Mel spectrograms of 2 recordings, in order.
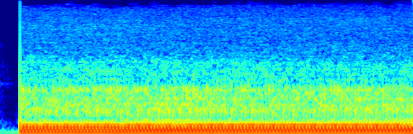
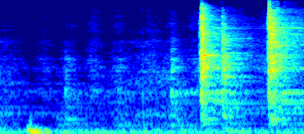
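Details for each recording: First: BMW F-series car after fixing a rattling exhaust: deep, steady engine note with a smooth drone and no rattle or buzz from the back box; the exhaust sounds healthy. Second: BMW F-series exhaust, flap actuator removed with broken clip: few sharp metallic clacks as the flap is moved by hand; loose exhaust flap rattles.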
